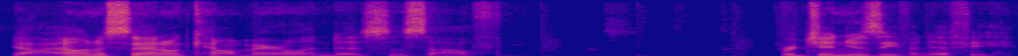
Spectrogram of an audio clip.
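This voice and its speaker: A man's voice: on the low side, moderate pace, a little mellow. Brief: male stream host from New England, casual and teasing, opinionated banter, faint music under the talk.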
